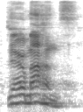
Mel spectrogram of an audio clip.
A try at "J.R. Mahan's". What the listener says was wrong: I think you're butchering it. Why do you keep emphasizing it like that? You're putting too much touch on it. You're putting too much.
